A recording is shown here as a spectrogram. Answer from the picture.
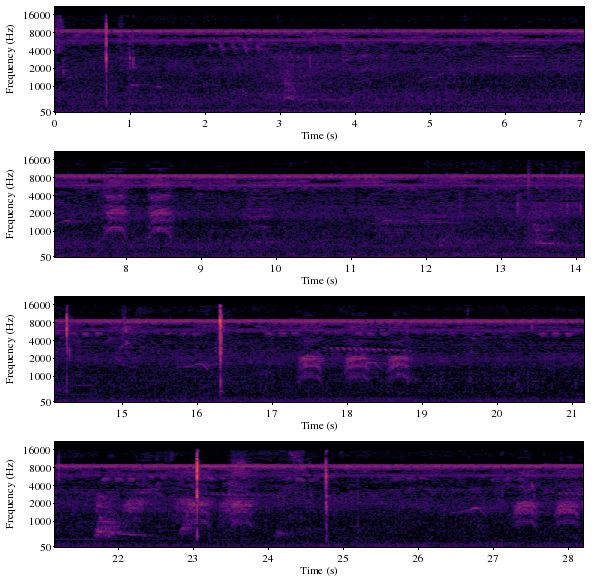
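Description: Birds calling outdoors in short harsh calls, in groups of three or four that come several times, over a low steady rumble. A few sharp clicks stand out above everything, the loudest about two-thirds of the way through.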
